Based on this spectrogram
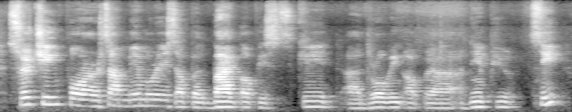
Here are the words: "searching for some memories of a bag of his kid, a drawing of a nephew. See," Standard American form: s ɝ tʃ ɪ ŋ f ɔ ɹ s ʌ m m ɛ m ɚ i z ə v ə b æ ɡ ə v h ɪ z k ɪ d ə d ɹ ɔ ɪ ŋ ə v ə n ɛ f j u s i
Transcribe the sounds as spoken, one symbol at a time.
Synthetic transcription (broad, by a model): s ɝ tʃ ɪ ŋ f ɔ ɹ s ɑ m m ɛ m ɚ i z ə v ə b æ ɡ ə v h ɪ s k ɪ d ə d ɹ ɔ ɪ ŋ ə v ə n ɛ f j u s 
